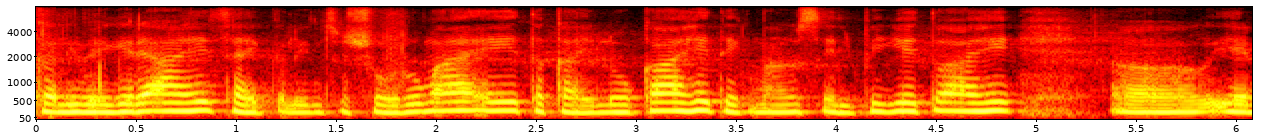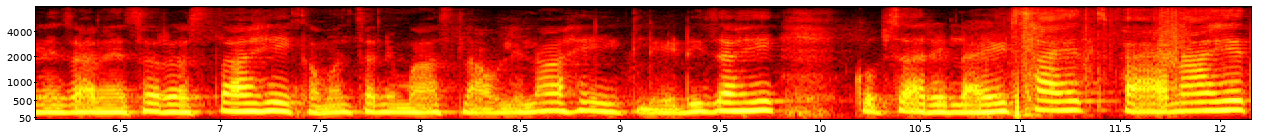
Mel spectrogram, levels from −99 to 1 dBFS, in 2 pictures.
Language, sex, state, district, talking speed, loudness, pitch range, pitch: Marathi, female, Maharashtra, Pune, 165 wpm, -19 LUFS, 195-230 Hz, 210 Hz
